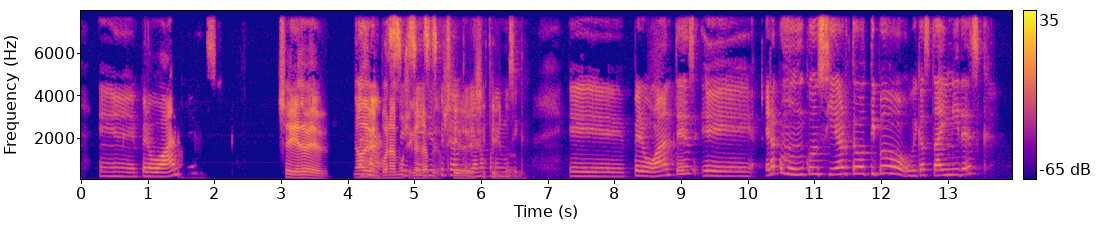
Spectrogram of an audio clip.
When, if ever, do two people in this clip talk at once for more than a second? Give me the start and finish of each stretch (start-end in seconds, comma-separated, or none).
4.2-6.5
